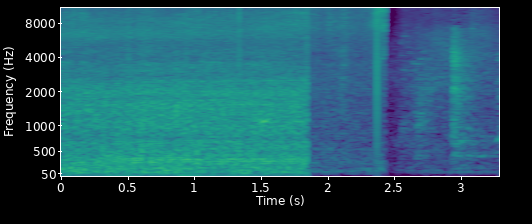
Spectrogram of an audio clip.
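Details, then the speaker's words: 2018 Honda PCX 150 scooter at 1,000 km, before its first service and oil change: a coarse, uneven engine rumble right after starting, before any throttle, then it goes quiet; the owner reports a noisy, rough start-up. "Cuma kalau mesinnya udah mulai pertama tuh sebelum kita tarik gas agak kasar, rock itu jelas banget kedengeran."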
